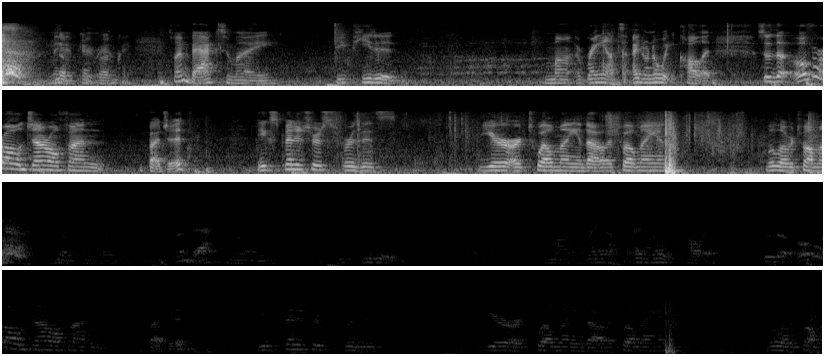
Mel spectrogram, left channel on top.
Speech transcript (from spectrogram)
So I'm back to my repeated rant. I don't know what you call it. So the overall general fund budget, the expenditures for this year are $12 million. A little over $12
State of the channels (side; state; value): right; quieter; 34.7 dB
